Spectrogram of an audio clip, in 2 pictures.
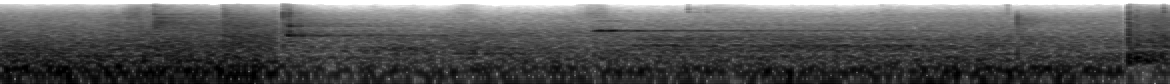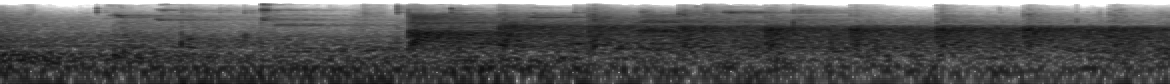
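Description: Table tennis ball clicking off paddles and the table in play, sharp ticks at uneven spacing. About six seconds in, a louder rush of noise joins the ticks.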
